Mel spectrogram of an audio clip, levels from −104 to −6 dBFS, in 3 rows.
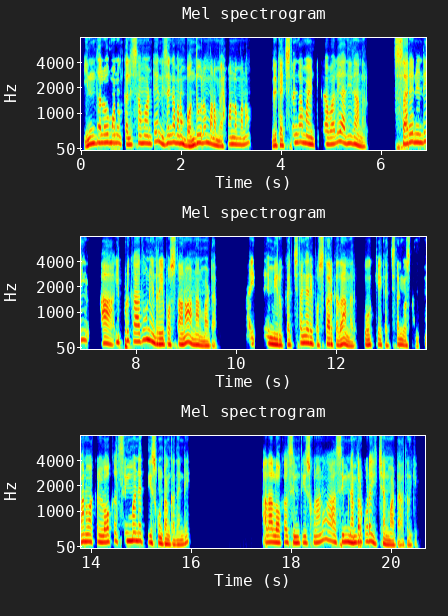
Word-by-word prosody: ఇందులో 205 +5 +2
మనం 210 -1 -3
కలిసాము 170 +5 0
అంటే 195 +5 -4
నిజంగా 205 +6 0
మనం 190 -3 +3
బంధువులం 205 +11 +2
మనం 155 -5 +1
మెహమానులం 170 +7 -2
మనం. 175 +5 -4 0.5
మీరు 135 +1 +1
ఖచ్చితంగా 215 - 0
మా - - +3
ఇంటికి 160 - -7
రావాలి 180 +7 -1
అది 195 - -1
ఇది 180 - +2
అన్నారు." 110 -3 -4 0.7
సరేనండి 220 +5 +1 0.5
ఆ! - - +5 0.3
ఇప్పుడు 195 +5 -1
కాదు. 220 +3 +2
నేను 195 -9 +3
రేపొస్తాను 145 +3 +2
అన్నాను 130 -5 +1
మాట. 105 -2 -3 0.8
అయితే 160 +3 -8 0.2
మీరు 135 -2 +5
ఖచ్చితంగా 180 +8 0
రేపు 140 -6 -3
ఒస్తారు 150 +3 +2
కదా! 125 +4 +2
అన్నారు. 100 -5 -3 0.3
ఓకే. 135 +2 -3
ఖచ్చితంగా 135 +5 -3
ఒస్తాను. 105 - -9 0.2
మనం 190 0 +3
అక్కడ 185 0 -3
లోకల్ 185 +3 -1
సిమ్ 210 0 +3
అనేది 210 -3 0
తీసుకుంటాం 140 -5 +2
కదండీ! 110 +9 -3 1.6
అలా 175 0 +4
లోకల్ 165 +1 0
సిమ్ 160 -1 +3
తీసుకున్నాను. 165 +6 -1 0.2
ఆ - - 0
సిమ్ 185 0 +2
నంబర్ 165 +4 +2
కూడా 200 +1 0
ఇచ్చా 140 - -4
అన్నమాట 100 -3 -1
అతనికి. 100 -2 -12
170 Hz, 155 wpm, -23 LUFS, 135-195 Hz, 1.6 s, ఆ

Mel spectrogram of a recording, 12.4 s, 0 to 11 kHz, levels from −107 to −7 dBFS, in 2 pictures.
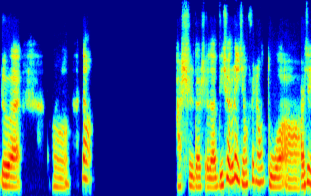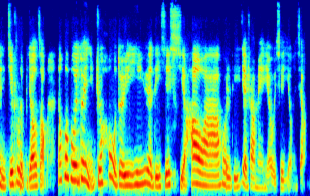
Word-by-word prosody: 对 185 -2 +3
吧？ 165 -2 +4 0.7
嗯， 160 +6 -7 0.2
那 305 -4 0 1.7
啊， - - -5
是 180 -5 -2
的 165 0 0
是 160 -1 -5
的， 150 0 +2
的 180 +3 0
确 290 - +4
类 280 +3 +4
型 200 -5 -1
非 245 +6 -4
常 240 -1 -3
多 165 -8 -1
啊， 145 -2 -2
而 170 - +3
且 245 - +2
你 155 - -1
接 205 +5 +4
触 230 - -2
得 175 - +2
比 - - -12
较 165 +2 +4
早， 175 - -4 0.2
那 275 - -3
会 330 +1 +4
不 290 - +1
会 265 -1 +7
对 280 -1 +2
你 205 - -2
之 225 0 +1
后 255 +3 0
对 185 -1 +3
于 - - +3
音 200 +3 0
乐 220 -5 +1
的 165 0 -2
一 165 - 0
些 190 +3 +1
喜 200 0 -4
好 220 -3 +5
啊， 175 -1 +1
或 200 +1 -3
者 160 - -2
理 155 +2 -4
解 - - 0
上 160 -2 -4
面 145 0 -11
也 150 - -9
有 125 -3 -7
一 - - -9
些 140 - -8
影 135 - -12
响。 - - -7
185 Hz, 270 characters per minute, -23 LUFS, 165-225 Hz, 1.7 s, 会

